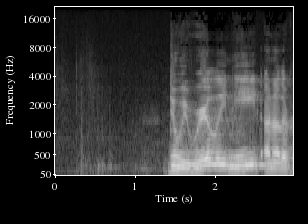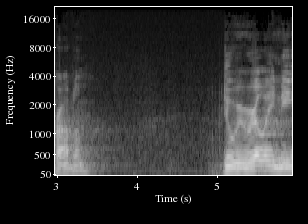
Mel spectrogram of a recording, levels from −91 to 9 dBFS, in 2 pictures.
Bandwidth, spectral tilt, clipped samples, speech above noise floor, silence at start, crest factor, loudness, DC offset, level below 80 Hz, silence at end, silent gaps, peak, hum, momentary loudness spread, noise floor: 12 kHz; -7.5 dB/octave; under 0.1%; 40 dB; 1.4 s; 16 dB; -13 LUFS; under 0.1%; -56 dBFS; 0 s; none; 0 dBFS; none; 9 LU; -53 dBFS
